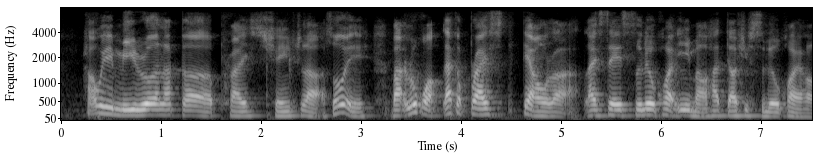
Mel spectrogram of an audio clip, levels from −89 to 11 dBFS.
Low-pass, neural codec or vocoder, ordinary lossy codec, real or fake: 7.2 kHz; codec, 16 kHz, 6 kbps, DAC; none; fake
